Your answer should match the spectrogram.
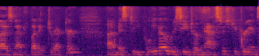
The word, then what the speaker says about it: DiPolito: DiPolito, am I saying it correctly?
